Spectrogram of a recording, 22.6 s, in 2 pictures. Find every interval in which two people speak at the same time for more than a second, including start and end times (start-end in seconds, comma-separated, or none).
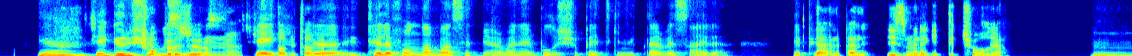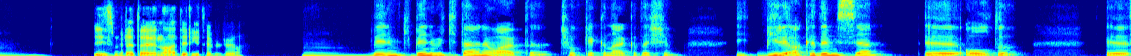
1.4-3.3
